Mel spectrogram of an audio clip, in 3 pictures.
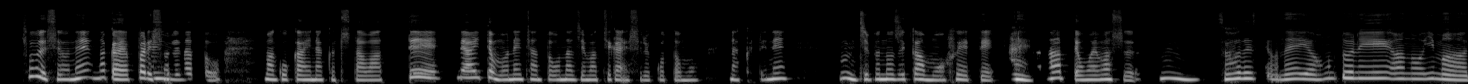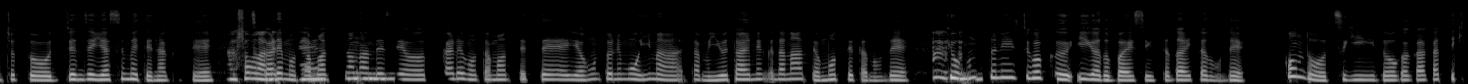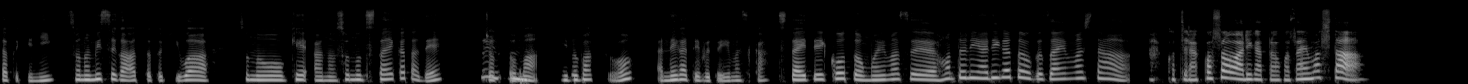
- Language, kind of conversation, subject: Japanese, advice, 相手の反応が怖くて建設的なフィードバックを伝えられないとき、どうすればよいですか？
- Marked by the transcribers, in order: none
